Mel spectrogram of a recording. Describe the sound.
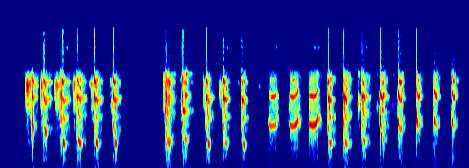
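Turkey yelps made on a hand-held yelper call. Three runs of sharp, raspy, evenly spaced notes are separated by short pauses, with the last run the longest, all at moderate loudness and with no talk.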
